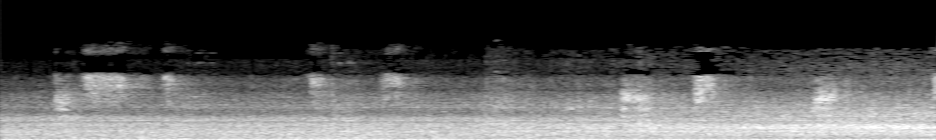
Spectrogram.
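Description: Steady low hum and rumble of a train, with even noise over it.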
